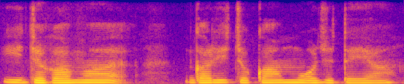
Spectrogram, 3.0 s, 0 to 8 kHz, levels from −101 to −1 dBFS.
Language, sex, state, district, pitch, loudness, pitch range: Wancho, female, Arunachal Pradesh, Longding, 200 Hz, -15 LUFS, 190-205 Hz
